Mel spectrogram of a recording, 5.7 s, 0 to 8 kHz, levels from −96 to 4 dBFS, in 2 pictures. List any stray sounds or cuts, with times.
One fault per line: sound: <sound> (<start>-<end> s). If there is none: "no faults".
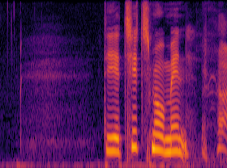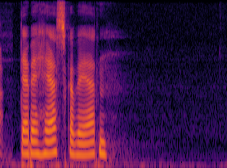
sound: laugh (2.5-2.9 s)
